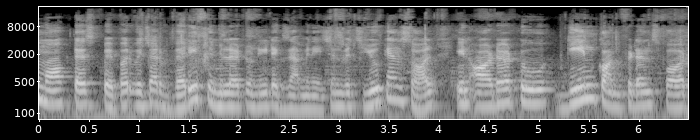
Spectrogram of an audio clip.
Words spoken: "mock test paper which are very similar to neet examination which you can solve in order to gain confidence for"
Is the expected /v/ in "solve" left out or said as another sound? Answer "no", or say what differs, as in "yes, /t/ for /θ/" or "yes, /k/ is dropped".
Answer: yes, /v/ is dropped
